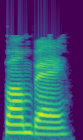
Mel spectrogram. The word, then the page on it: bombay: British English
